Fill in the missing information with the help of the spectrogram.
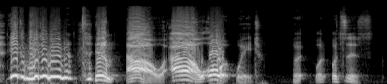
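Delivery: normal talking voice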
